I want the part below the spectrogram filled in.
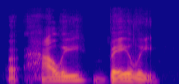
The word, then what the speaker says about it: Halle Bailey: I'm going to call her Halle Bailey, not, yeah.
